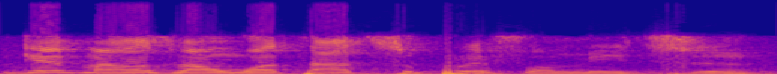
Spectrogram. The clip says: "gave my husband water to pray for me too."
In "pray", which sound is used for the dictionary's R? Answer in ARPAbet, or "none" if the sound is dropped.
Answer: R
